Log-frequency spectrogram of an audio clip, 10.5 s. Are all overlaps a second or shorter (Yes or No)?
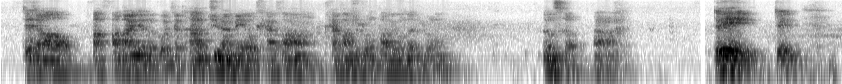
Yes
